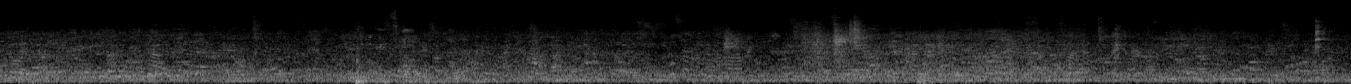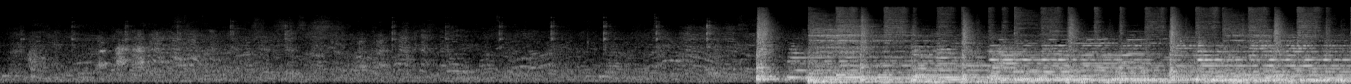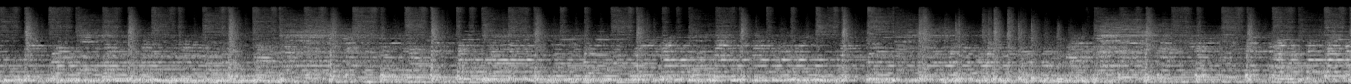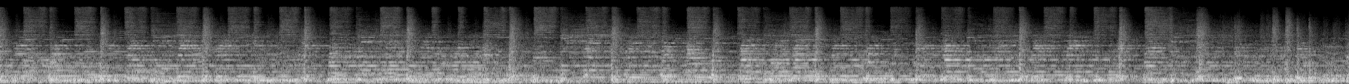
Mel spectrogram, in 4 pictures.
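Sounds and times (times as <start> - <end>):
steel pan band playing: 20.0 - 54.0
drum kit beat: 20.6 - 54.0.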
